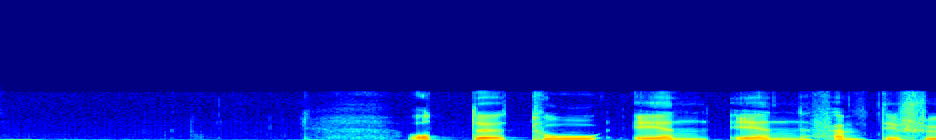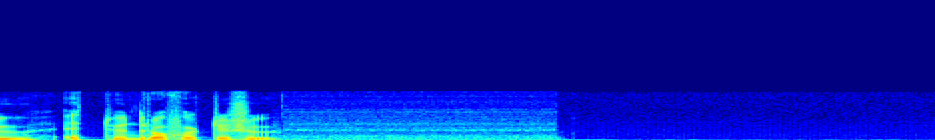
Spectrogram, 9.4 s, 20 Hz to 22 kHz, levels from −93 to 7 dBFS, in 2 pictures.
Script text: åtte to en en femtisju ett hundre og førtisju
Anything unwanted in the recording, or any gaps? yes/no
no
